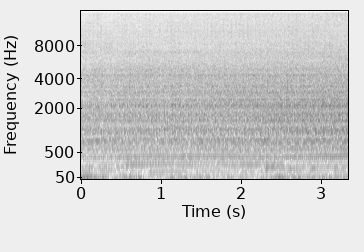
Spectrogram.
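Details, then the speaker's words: V6 vehicle with a battery drained so it would not start, jump-started with a portable jump starter: steady, even idle with a smooth low rumble and no knocks or misses. "all right so as you can hear the vehicle started"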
